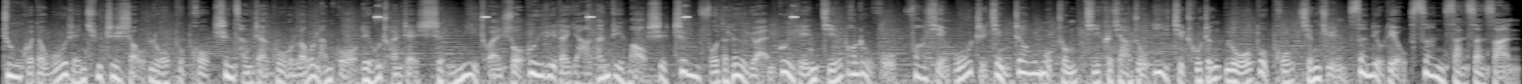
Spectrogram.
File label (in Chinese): 男 广告 旅游广告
